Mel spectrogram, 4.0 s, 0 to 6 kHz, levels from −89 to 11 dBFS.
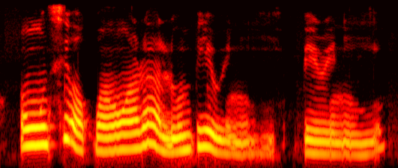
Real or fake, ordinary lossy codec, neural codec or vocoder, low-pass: fake; none; vocoder, 44.1 kHz, 128 mel bands every 256 samples, BigVGAN v2; 5.4 kHz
